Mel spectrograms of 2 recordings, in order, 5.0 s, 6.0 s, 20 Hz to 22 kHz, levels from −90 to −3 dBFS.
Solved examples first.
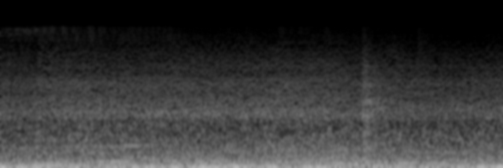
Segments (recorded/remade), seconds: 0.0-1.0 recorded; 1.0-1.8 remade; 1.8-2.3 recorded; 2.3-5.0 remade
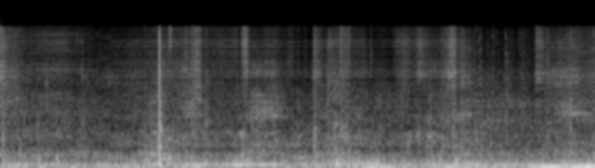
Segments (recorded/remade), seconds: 0.0-1.1 recorded; 1.1-4.6 remade; 4.6-6.0 recorded

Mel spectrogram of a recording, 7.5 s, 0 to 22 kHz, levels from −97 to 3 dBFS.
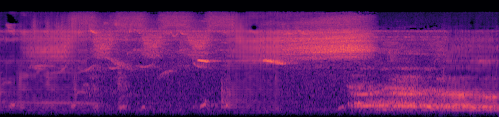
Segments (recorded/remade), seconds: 0.0-1.3 remade; 1.3-3.4 recorded; 3.4-4.2 remade; 4.2-6.7 recorded; 6.7-7.5 remade

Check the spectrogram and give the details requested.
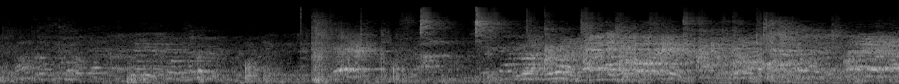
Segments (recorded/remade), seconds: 0.0-0.7 recorded; 0.7-2.4 remade; 2.4-2.8 recorded; 2.8-4.3 remade; 4.3-6.9 recorded; 6.9-7.8 remade; 7.8-9.0 recorded

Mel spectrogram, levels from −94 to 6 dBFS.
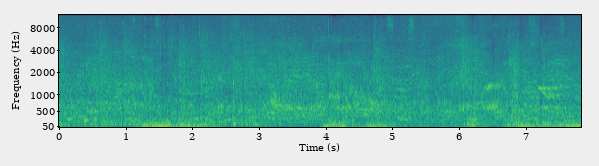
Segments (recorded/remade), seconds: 0.0-1.3 recorded; 1.3-1.8 remade; 1.8-2.4 recorded; 2.4-3.4 remade; 3.4-4.0 recorded; 4.0-4.9 remade; 4.9-5.4 recorded; 5.4-6.9 remade; 6.9-7.8 recorded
